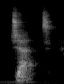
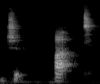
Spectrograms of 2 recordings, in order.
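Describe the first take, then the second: First: Said in the usual way. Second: Jut split into a j sound, then ut. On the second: Shown as a demonstration. Teacher showing the t ending, Jut sounded out as j, ut. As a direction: break Jut after the first sound. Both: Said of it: "I hear just the t".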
